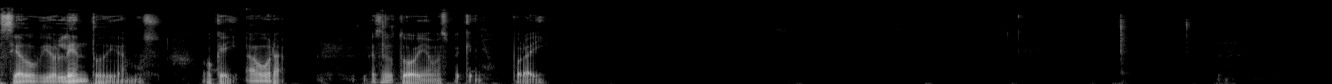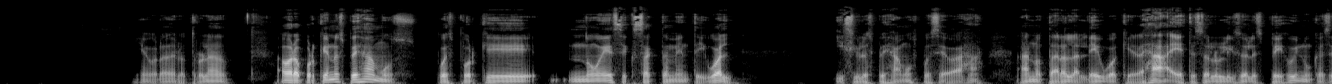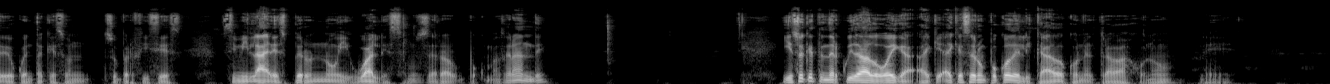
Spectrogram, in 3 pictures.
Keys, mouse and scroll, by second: 0.2-3.8 middle drag, 4.8 f, 5.4 click, 6.0 click, 6.5-9.9 drag, 10.0-12.9 middle drag, 13.2-14.6 shift+drag, 14.7-16.3 middle drag, 16.4 middle click, 17.8-20.8 drag, 20.9 middle click, 21.9-24.2 drag, 24.3 middle click, 25.3-26.8 drag, 26.8 middle click, 27.5 click, 28.4 middle click, 29.0 click, 29.8-31.0 middle drag, 31.7 f, 32.5 click, 33.3 middle click, 33.9-35.7 shift+middle drag, 36.5 middle click, 38.0-39.9 drag.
